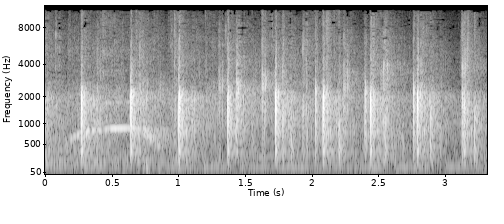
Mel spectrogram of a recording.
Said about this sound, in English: The people who were clapping, they were clapping because it has been a transformation for not only for them, but as for me as well.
